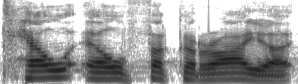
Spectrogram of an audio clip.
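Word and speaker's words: Tell Fekheriye: And this is actually rounded out by another related concept that is illustrated well in an inscription found at Tel el-Fakaraya in Syria. Yes, that is the pronunciation of it.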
